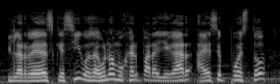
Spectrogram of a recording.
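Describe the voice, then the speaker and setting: A man's voice: high voice, faint music behind. A man with a Mexican Spanish accent hosting a podcast, joking and teasing in slangy casual chat. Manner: joking, slangy, quick to tease. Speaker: podcast host. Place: podcast studio with camera crew.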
